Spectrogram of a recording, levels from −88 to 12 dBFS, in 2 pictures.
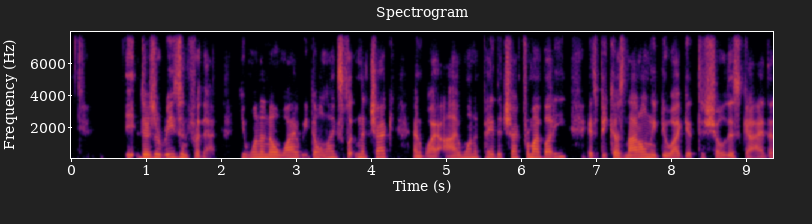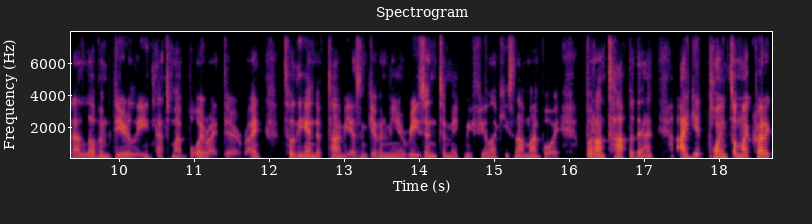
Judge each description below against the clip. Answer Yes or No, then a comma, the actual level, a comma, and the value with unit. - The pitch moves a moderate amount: No, wide, 6.8 semitones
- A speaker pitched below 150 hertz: Yes, medium, 140 Hz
